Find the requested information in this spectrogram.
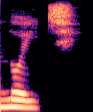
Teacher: Repare que o O é pronunciado com mais intensidade, por isso ele é a vogal e o I a semivogal.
